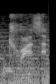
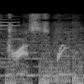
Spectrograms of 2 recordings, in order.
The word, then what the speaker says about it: Drizzt: Saw it on, I mean, because we all thought it was Drizzt for like the longest time, and then it's like, no, it's Drizzt. I'm like, oh, can we just pretend it's Drizzt?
